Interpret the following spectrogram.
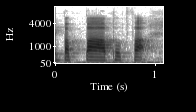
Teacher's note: ਤਾਂ ਇਹ ਕਿਹੜੇ ਵਿਅੰਜਨ ਹੋ ਗਏ? ਫਿਰ ਹੋਂਠੀ, ਸਾਡੇ ਹੋਂਠਾਂ ਦਾ ਆਪਸ ਵਿੱਚ ਮੇਲ ਹੁੰਦਾ, ਹੋਂਠ ਆਪਸ ਵਿੱਚ ਜੁੜਦੇ ਨੇ।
